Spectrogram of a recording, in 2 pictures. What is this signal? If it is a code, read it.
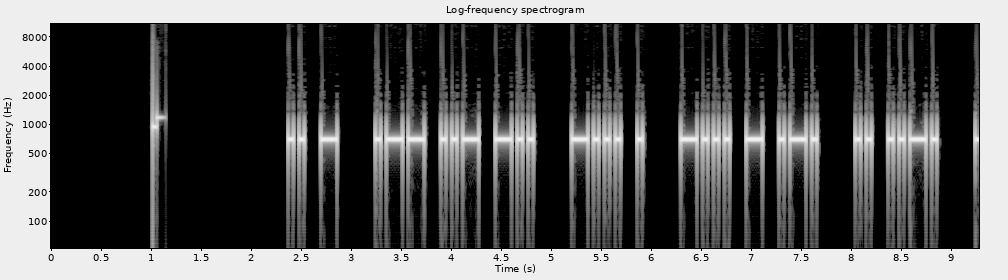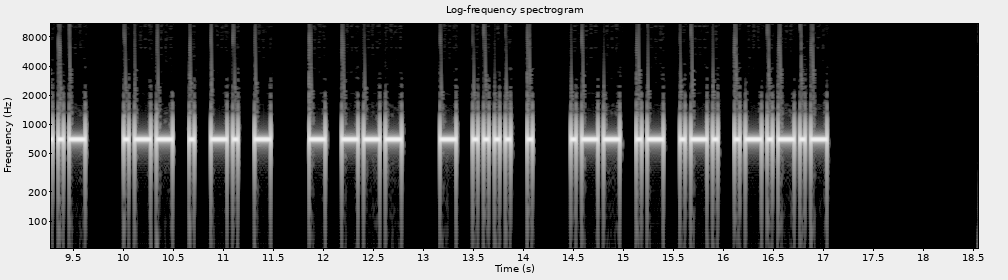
Morse code, heard as a keyed tone, about 21 wpm, 700 Hz. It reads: IT WUD BE BTR IF U WENT TO THE WAR.
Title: Sentences from Top 400 Words and Abbreviations 22wpm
